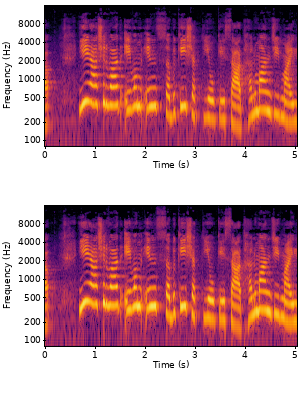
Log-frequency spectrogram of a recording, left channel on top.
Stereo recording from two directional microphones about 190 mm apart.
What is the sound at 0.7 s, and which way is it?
A woman's voice, 30° right (ahead or behind).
